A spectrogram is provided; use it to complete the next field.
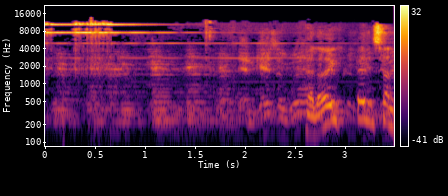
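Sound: telephone ringing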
